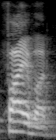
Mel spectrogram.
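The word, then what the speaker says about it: fibre: आया है और यहाँ पर आर ई का उच्चारण रा होगा इसलिए इसे लीटर पढ़ा जाता है। इसी तरह से फाइबर, फाइबर शब्द के अंत में आर ई आया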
